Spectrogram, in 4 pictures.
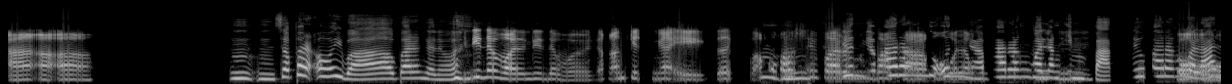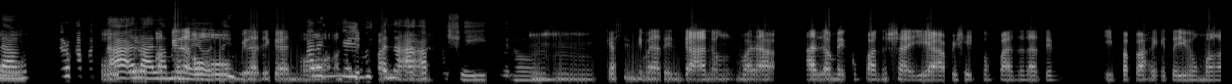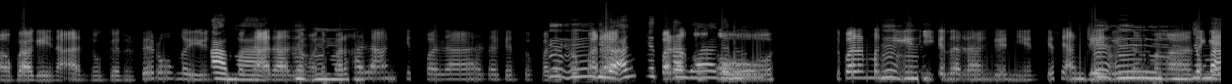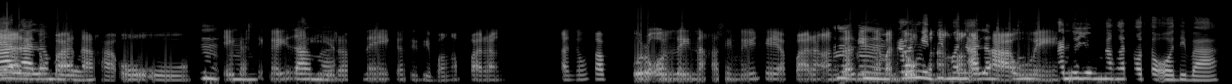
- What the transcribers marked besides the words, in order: static; distorted speech; chuckle; unintelligible speech; unintelligible speech
- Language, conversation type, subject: Filipino, unstructured, Paano mo ilalarawan ang tunay na pagmamahal?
